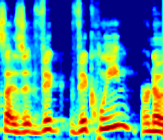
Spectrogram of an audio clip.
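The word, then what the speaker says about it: Vinkeveen: Hello from, how do I pronounce that? Is it Viqueen? Or no, it's Vinkieven.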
